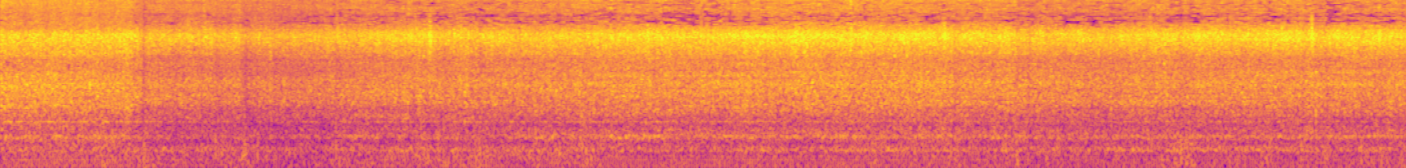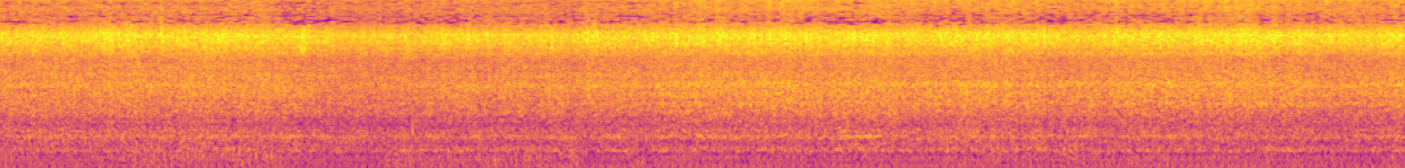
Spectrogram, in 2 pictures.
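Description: Tractor-driven harambha thresher running steadily under load as crop is fed in: the tractor engine's drone mixed with the whirring threshing drum and blower and the rushing hiss of straw and chaff being blown out.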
